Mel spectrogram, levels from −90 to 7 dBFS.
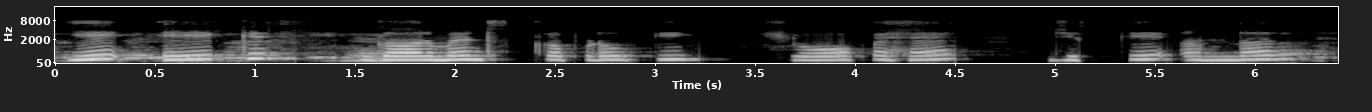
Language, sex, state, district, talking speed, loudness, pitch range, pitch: Hindi, female, Rajasthan, Jaipur, 95 wpm, -19 LUFS, 250-290 Hz, 265 Hz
